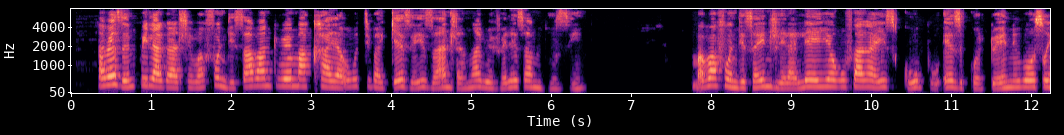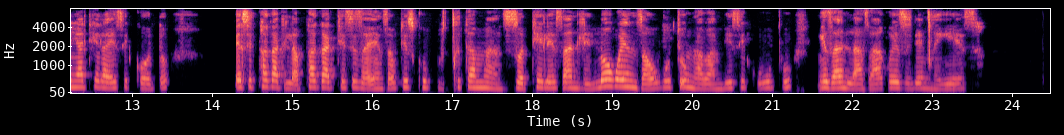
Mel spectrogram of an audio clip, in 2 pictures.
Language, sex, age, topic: North Ndebele, male, 25-35, health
